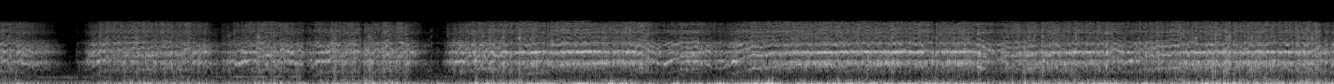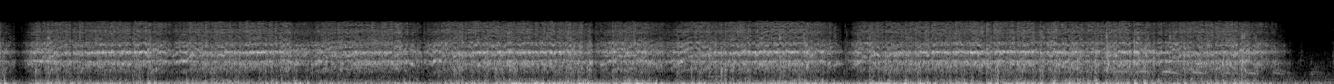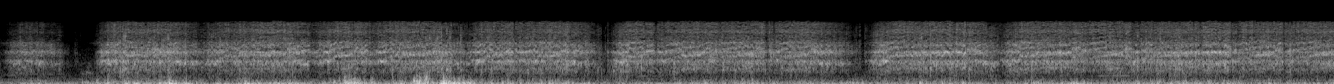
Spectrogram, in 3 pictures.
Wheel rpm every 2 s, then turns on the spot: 90, 130, 160, 160, 210, 200, 150, 190, 170, 160, 150, 220, 150, 60, 140, 140, 130, 110, 160, 190.
none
